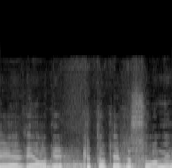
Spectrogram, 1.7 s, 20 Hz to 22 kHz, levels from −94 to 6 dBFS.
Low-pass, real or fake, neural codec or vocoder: 14.4 kHz; fake; codec, 44.1 kHz, 7.8 kbps, Pupu-Codec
